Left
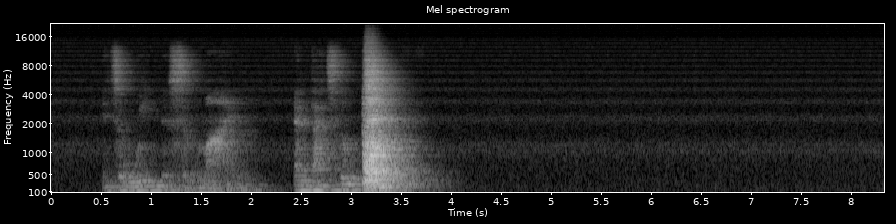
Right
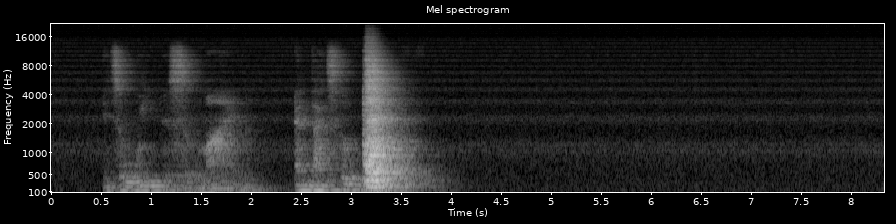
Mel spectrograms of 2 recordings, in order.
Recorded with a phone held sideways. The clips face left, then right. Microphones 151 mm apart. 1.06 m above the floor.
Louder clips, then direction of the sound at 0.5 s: Even; 65° left (ahead or behind).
